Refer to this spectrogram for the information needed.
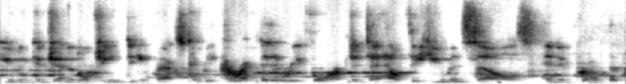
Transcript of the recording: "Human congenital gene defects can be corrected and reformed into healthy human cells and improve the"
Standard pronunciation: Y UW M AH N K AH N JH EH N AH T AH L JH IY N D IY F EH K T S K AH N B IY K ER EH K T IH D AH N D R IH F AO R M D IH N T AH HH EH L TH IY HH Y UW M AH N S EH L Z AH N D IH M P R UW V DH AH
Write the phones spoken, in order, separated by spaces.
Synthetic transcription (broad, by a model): Y UW M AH N K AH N JH EH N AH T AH L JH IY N D IY F EH K T S K AH N B IY K ER EH K T IH D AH N R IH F AO R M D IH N T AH HH EH L TH IY HH Y UW M AH N S EH L Z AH N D IH M P R UW V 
